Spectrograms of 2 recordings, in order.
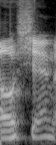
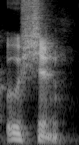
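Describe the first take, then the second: First: Ocean starting with OH, as OH-shin; first pronunciation variant. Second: Ocean starting with OO, as OO-shin; second pronunciation variant. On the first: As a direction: say ocean with a long OH before sh. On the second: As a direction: say ocean with OO before sh. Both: Shown as a demonstration. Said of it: "it's ocean or ocean".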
